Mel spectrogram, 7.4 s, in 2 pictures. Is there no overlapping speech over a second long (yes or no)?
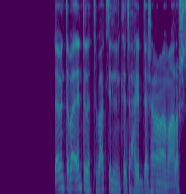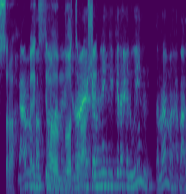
no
